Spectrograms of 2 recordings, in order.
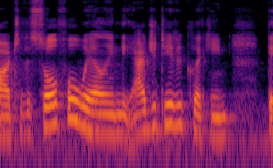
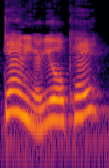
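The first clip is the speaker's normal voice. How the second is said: worried; 9 semitones higher, 6 dB louder than usual. Acted. Father rushes to fallen wife.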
